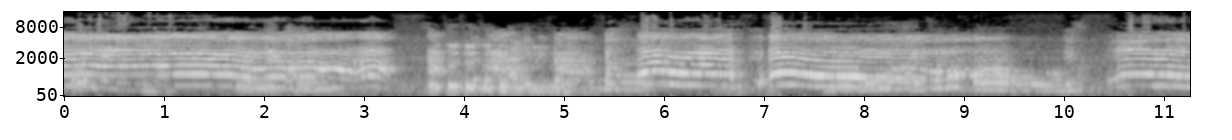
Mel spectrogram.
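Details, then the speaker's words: Young child crying in pain: loud, high-pitched sobbing cries with gasping breaths between them during ear cleaning and examination with warm water and a little betadine, left ear; the doctor thinks there may be an infection, causing the pain. "Palagay ko may infection yun. Kaya nasaktan."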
